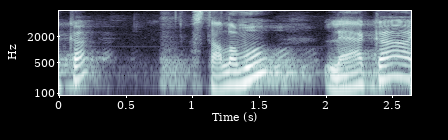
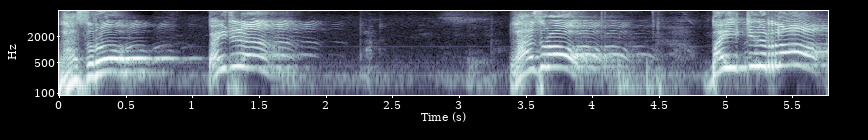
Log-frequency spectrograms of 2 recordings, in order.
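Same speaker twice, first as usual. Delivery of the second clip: high, ringing shout of summons; imitated commanding shout, pitched way up; loud calling; 13 semitones higher, slower than usual. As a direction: call the dead man out of his tomb. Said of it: "బిగ్గరగా పిలిచాడు అట".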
